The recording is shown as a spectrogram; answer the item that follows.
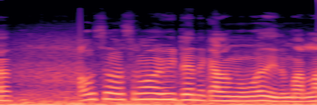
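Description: A man talking, over the steady low noise of wind and the motorcycle running as it rides.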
